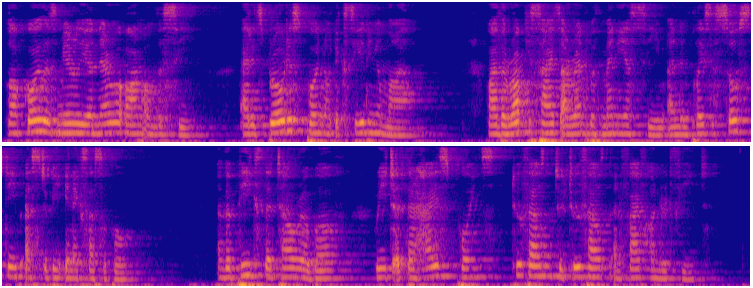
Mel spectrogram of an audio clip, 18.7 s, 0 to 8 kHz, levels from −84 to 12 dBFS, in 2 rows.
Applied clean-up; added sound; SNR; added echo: none; none; none; reverberation time 1.1 s.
